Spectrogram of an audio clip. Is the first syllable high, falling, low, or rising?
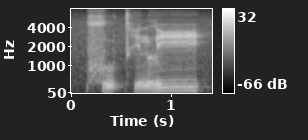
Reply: low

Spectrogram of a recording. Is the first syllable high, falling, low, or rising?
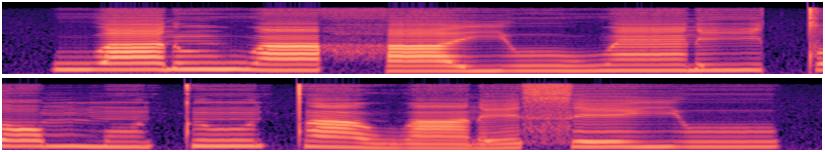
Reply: high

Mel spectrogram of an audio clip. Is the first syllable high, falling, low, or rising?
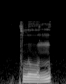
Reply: rising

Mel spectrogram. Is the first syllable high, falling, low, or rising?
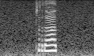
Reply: falling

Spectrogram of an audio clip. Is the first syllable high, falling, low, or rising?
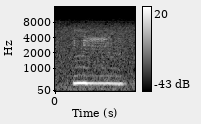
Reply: low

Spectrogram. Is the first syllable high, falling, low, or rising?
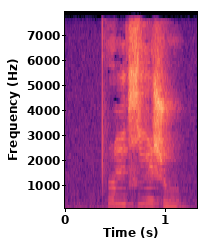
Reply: high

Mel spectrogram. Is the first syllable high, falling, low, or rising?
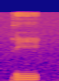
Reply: rising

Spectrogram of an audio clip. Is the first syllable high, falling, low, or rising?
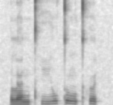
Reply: low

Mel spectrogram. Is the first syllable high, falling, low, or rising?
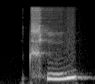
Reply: rising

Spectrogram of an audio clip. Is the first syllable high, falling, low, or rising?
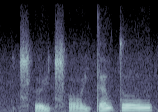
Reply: rising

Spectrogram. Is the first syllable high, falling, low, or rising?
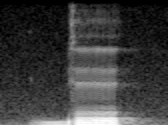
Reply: low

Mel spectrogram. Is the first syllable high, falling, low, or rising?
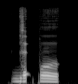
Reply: high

